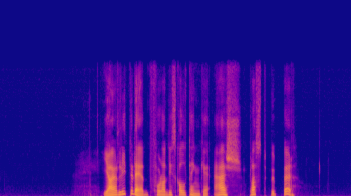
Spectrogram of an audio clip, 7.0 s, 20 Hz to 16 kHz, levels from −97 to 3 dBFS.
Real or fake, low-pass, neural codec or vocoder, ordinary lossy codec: fake; 10.8 kHz; codec, 24 kHz, 3.1 kbps, DualCodec; none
